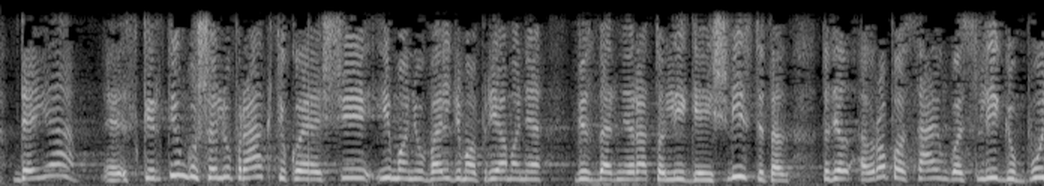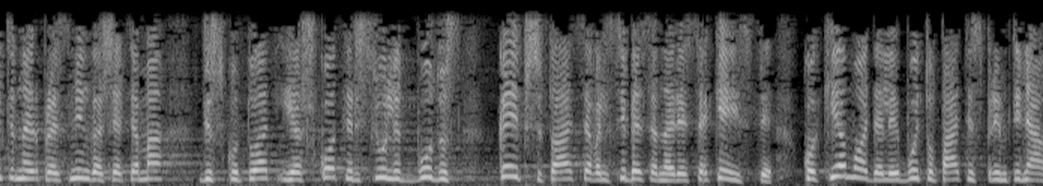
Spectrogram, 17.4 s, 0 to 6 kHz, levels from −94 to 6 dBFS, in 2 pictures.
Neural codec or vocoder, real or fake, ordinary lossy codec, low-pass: none; real; none; 5.4 kHz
